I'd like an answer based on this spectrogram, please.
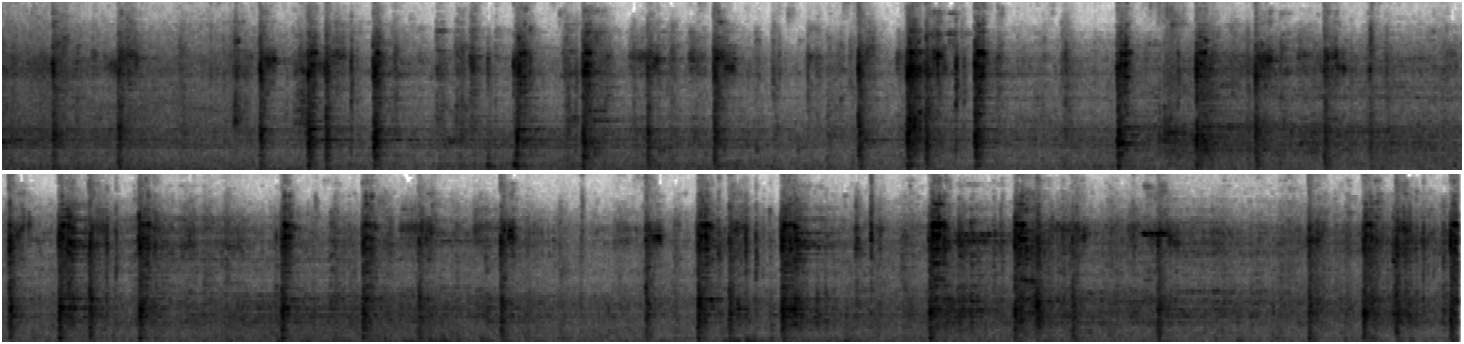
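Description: Pakistan Railways passenger coaches rolling slowly past, their wheels clicking and clacking over the rail joints in a running series of knocks over a low rumble.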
